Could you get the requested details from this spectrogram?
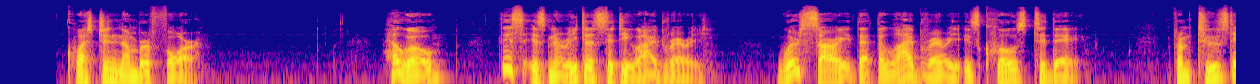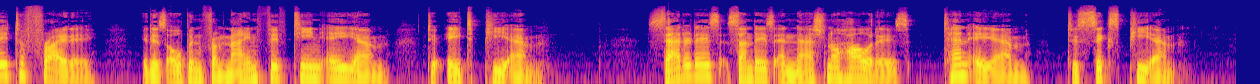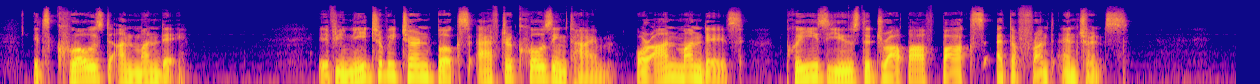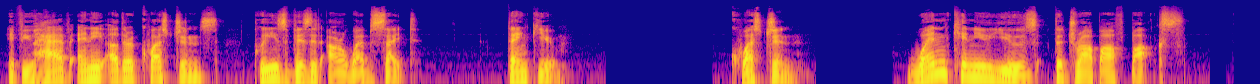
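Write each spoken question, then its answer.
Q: When can you use the drop-off box?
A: After closing time or on Mondays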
